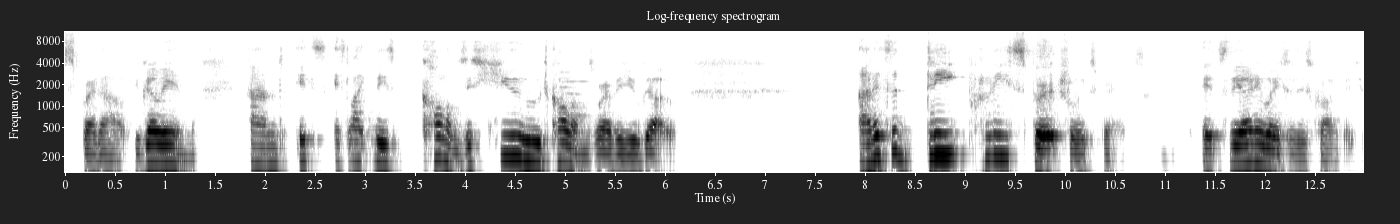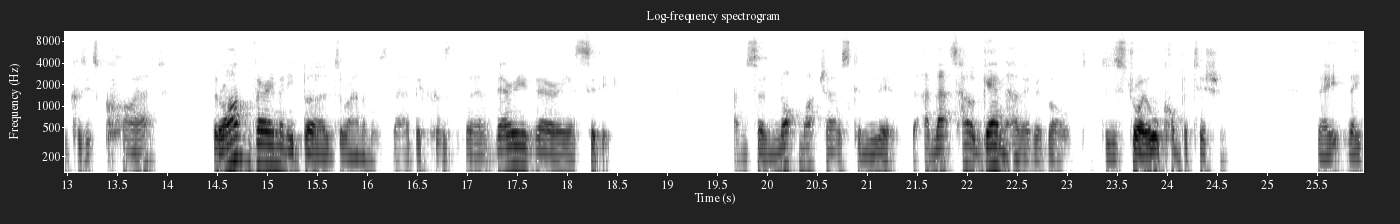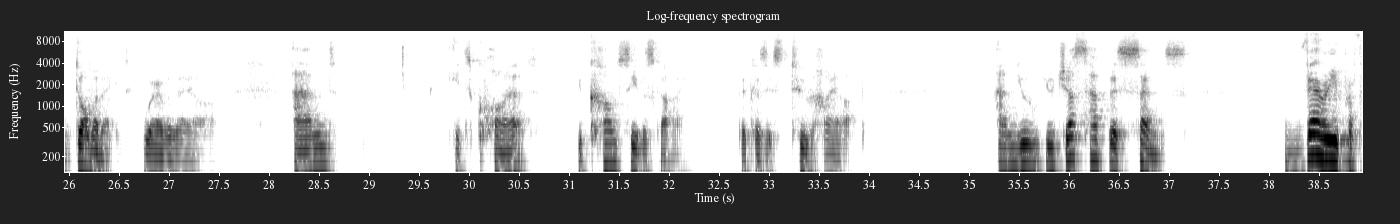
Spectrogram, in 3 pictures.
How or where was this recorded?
video call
